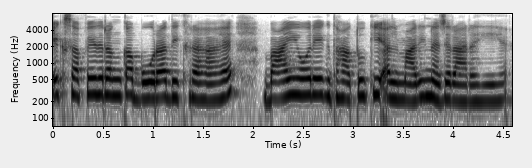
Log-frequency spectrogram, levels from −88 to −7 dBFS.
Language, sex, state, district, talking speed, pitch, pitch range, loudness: Hindi, female, Uttar Pradesh, Lalitpur, 235 wpm, 235 Hz, 220-260 Hz, -11 LUFS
